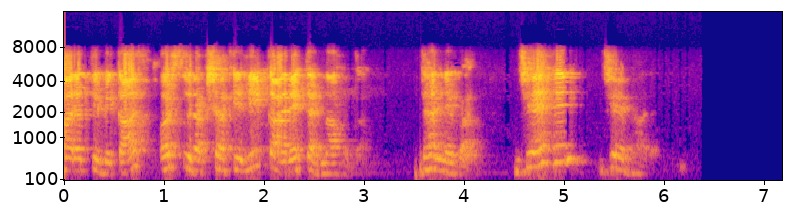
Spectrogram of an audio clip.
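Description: A girl speaks clearly into a microphone.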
